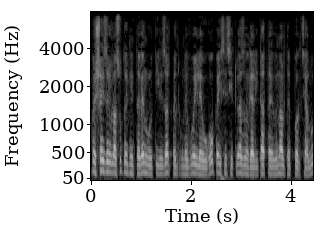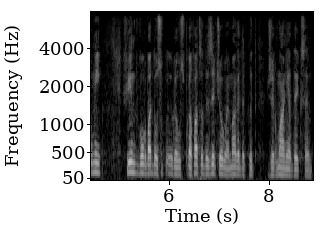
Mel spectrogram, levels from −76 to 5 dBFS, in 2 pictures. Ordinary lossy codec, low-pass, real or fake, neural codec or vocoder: none; 7.2 kHz; real; none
